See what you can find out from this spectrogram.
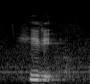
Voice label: Nukuoro; choose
